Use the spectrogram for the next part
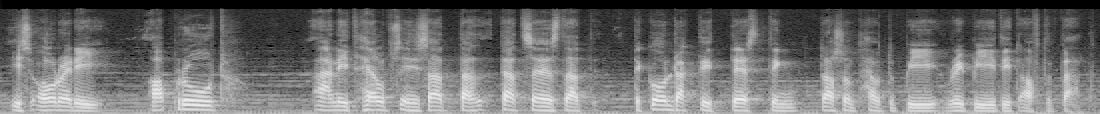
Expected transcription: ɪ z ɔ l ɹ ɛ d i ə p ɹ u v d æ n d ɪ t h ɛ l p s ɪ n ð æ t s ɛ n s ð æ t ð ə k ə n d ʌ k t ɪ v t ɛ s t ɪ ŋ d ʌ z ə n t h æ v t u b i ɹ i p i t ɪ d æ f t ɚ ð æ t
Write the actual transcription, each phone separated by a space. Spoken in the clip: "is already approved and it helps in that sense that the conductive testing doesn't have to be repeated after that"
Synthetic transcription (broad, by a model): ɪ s ɔ l ɹ ɛ d i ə p ɹ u d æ n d ɪ t h ɛ l p s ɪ n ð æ t s ɛ n s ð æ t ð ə k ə n d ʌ k t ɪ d t ɛ s t ɪ ŋ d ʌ s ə n t h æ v t u b i ɹ i p i t ɪ d æ f t ɚ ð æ t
